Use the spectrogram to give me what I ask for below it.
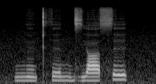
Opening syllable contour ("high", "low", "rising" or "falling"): low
